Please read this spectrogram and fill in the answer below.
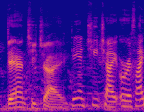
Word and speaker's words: Csicsai: TV show Hungarian and it's pronounced chichay it's actually easy to say just hard to spell oh my gosh everybody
